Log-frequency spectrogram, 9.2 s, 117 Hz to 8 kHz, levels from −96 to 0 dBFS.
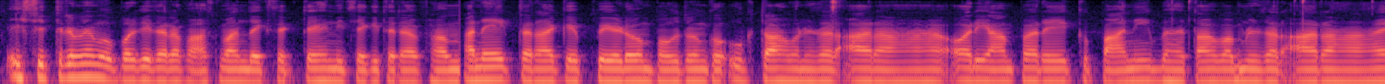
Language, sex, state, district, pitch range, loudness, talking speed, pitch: Hindi, male, Maharashtra, Solapur, 125-130 Hz, -26 LUFS, 240 wpm, 125 Hz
